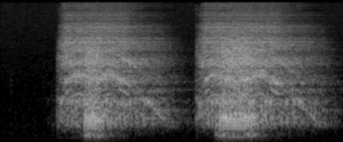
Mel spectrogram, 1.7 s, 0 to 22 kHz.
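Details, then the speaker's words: Team Associated RC10GT nitro engine spun on a starter box with reversed polarity, no spark plug, fuel or oil: two short bursts of smooth, even whirring with no catches or binding. The engine turns over freely. "there we go so that's right we need it nice and easy so it fits lovely on there turns over lovely there's no spark plug in it"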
